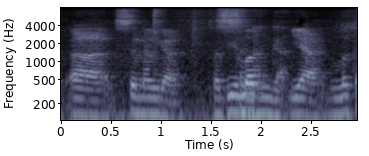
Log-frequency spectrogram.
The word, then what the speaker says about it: Sununga: But yeah, it's called Sanunga. So if you Sanunga. look up on YouTube the Sanunga UST. So Sununga is how you spell it.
